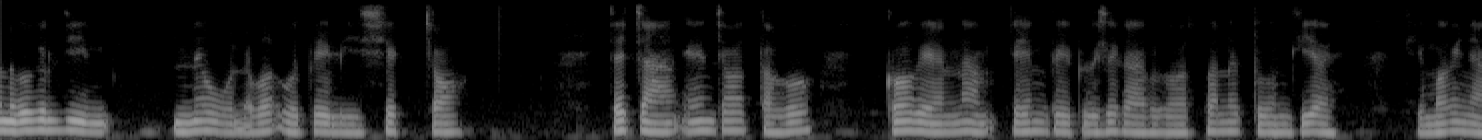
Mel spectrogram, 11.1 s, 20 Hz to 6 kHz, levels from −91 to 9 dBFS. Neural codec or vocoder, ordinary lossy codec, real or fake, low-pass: codec, 44.1 kHz, 7.8 kbps, DAC; none; fake; 5.4 kHz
